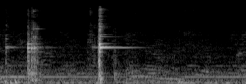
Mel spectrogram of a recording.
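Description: A hard ceramic or glass shelf item is handled: a short scrape, then one sharp clink about a second in, ringing briefly before it dies away.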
